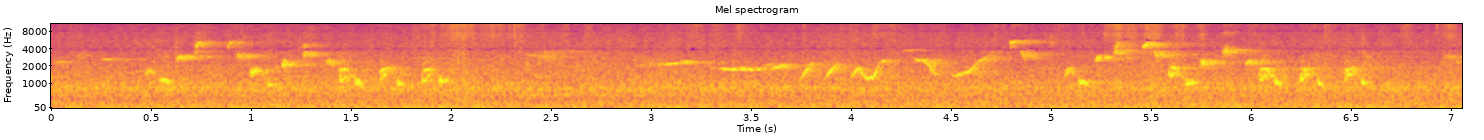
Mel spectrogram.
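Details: Wild white-rumped shama singing melodious birdsong: rich, varied whistled phrases of rising and falling notes and quick slurred trills, delivered in three bursts with short pauses between, over a steady low background rumble.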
